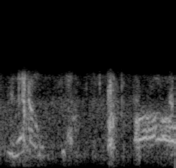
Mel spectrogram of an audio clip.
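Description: A short rising vocal cry about a quarter of a second in and a sharp knock about a second and a half in, then a long, steady held call that starts near the end.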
